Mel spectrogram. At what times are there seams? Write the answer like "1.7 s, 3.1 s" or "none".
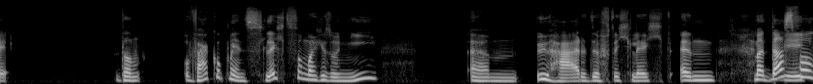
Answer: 5.3 s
